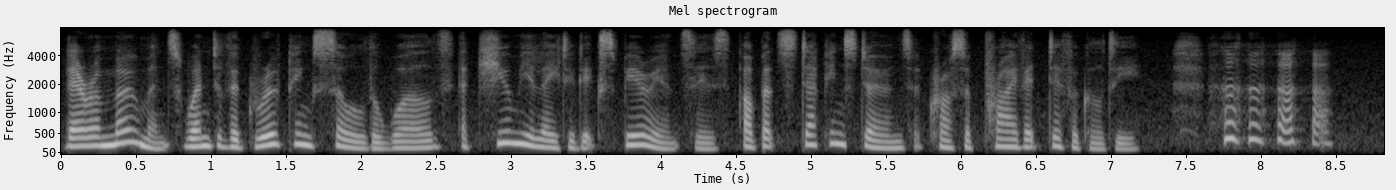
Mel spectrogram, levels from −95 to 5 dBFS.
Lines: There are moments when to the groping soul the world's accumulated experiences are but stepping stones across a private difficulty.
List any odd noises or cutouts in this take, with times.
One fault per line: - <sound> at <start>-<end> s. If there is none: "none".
- laugh at 7.4-8.5 s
